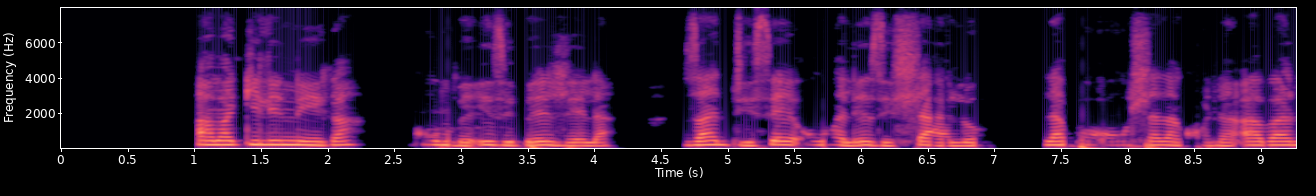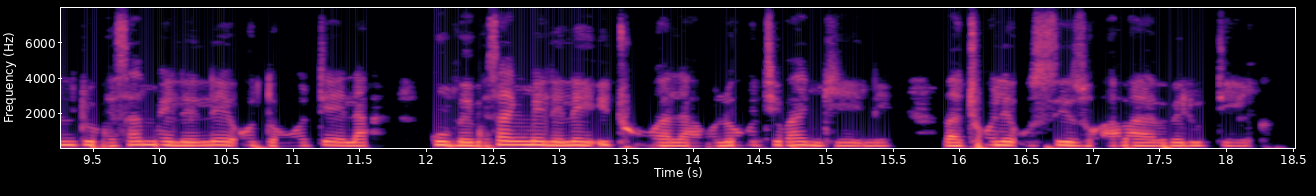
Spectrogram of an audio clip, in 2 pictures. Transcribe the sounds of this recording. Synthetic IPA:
amakʼiliniɣa | ɣumbʱɛʔizib̥ʱɛɮɛla | zandʱisɛuɣuβaleziɬalɔ | lapʰɔoɣuɬalakʰɔnaʔaβantʼuβɛsaŋmɛlɛlɛʔɔd̥ʱɔɣɔtʼɛla | ɣumbʱɛβɛsaŋmɛlɛlɛʔitʰuβalaβɔloɣutʰiβaŋɛnɛ | βatʰɔlɛʔusizɔʔaβaβɛβelud̥ʱʼiːŋa

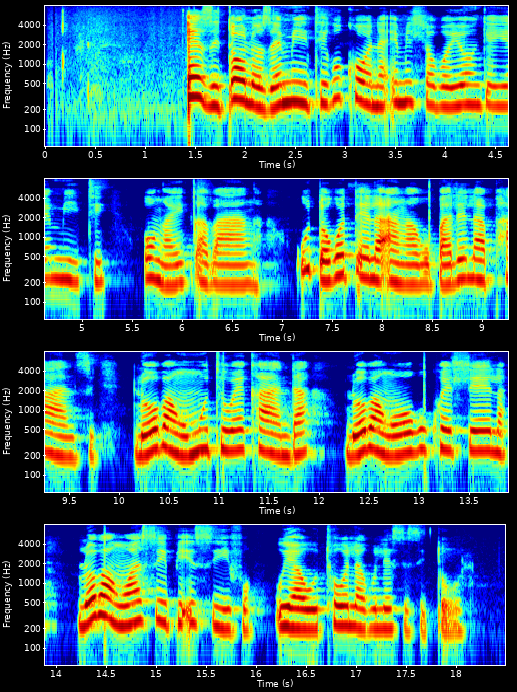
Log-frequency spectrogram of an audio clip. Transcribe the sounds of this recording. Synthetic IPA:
ezitʼɔlɔzemitʰiɣukʰɔnaʔimiɬɔβɔjɔŋkʼɛjemitʰi | ɔŋajiǀaβaːŋa | ud̥ʱɔɣɔtʼɛla̰ʔaŋaɣub̥ʱalɛlapʰant͡sʼi | lɔβaŋumutʰiwɛkʰandʱa | lɔβaŋoɣukʰwɛɬɛːla | lɔβaŋuwasipʰiisifɔ | ujawutʰɔlaɣulesisitʼɔ̰ːlɔ

